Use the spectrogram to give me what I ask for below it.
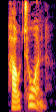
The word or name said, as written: havtorn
